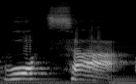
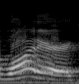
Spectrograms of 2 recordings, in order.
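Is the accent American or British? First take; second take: British; American. First: It is said in a British accent. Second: It is said in an American accent.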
